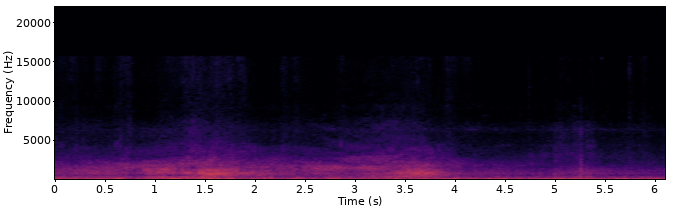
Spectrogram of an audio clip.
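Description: Road traffic passing, the noise swelling twice, over a steady low rumble.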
